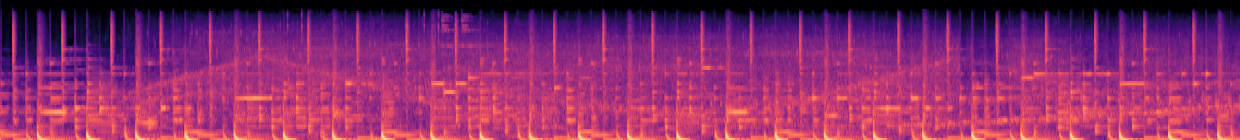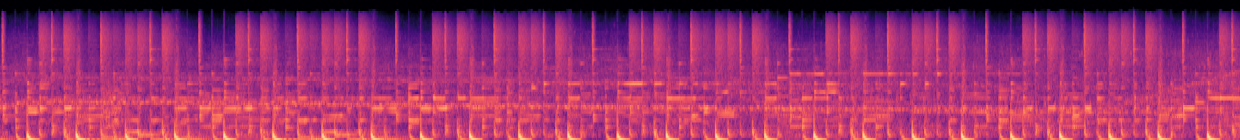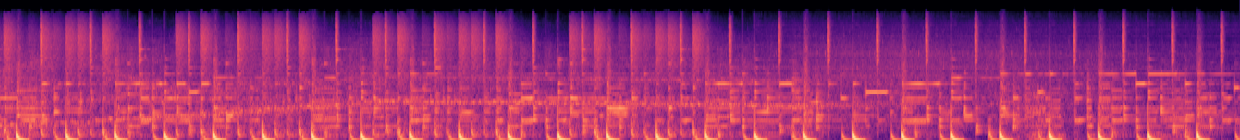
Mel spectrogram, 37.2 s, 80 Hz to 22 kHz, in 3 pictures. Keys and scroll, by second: 1.7 space, 17.5 space.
